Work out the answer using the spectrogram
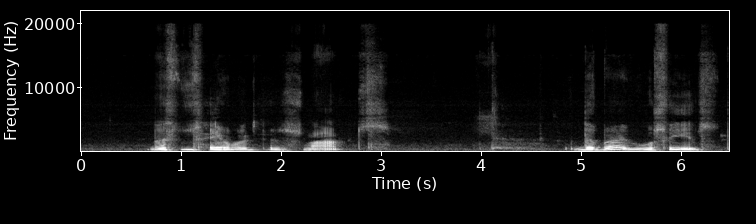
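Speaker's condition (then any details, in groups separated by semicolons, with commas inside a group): Cerebral palsy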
